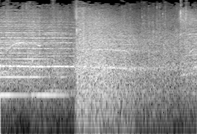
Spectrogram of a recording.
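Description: A barbell loaded with bumper plates is dropped onto a lifting platform with a heavy thud.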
